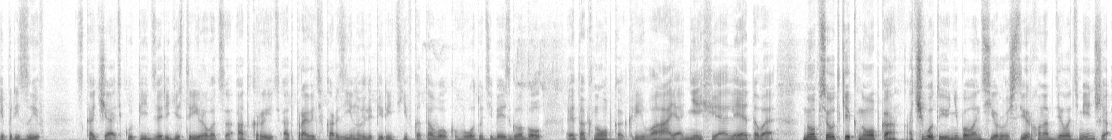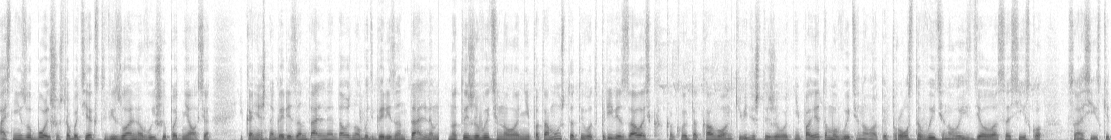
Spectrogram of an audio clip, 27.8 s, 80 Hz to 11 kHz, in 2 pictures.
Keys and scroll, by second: 0.6 space, 2.9 space, 5.6 space, 7.5 shift+o, 21.5 shift+p, 24.2 super+z, 25.1 super+z.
